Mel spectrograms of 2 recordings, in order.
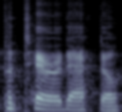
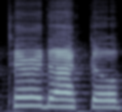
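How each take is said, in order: First: The initial P is pronounced before the T. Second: The initial P is silent; it starts with T. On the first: The speaker calls it wrong. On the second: The speaker calls it right.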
